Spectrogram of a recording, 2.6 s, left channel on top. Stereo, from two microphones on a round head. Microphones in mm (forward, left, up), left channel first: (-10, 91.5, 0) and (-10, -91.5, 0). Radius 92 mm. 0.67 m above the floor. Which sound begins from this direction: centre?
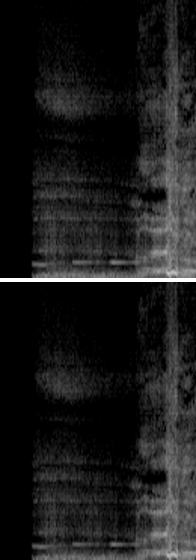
A cough, at 0.4 s.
